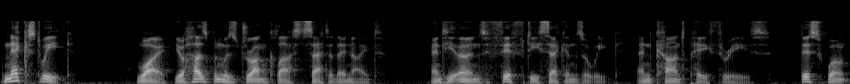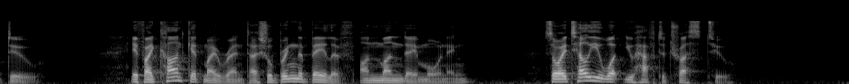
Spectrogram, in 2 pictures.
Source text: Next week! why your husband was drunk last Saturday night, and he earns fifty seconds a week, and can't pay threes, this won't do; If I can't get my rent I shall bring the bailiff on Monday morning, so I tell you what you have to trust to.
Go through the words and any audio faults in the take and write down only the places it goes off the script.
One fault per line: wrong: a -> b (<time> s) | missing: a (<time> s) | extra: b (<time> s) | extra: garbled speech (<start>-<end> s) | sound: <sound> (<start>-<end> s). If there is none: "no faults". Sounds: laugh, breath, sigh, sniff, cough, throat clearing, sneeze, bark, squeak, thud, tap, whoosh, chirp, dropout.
no faults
